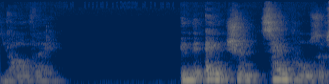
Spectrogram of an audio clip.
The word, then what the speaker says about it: Yahweh: Pronounced Yahweh.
